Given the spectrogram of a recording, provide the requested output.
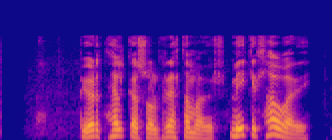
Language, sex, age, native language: Icelandic, male, 50-59, Icelandic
